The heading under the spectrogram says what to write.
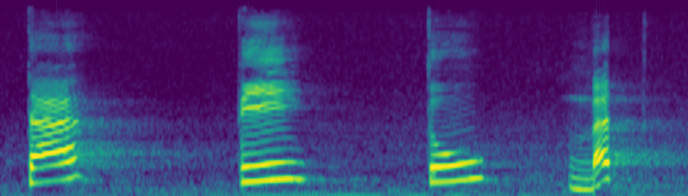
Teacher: huruf ta ketika diucapkan terdengar ada nafas yang mengalir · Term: sifat al-hamas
